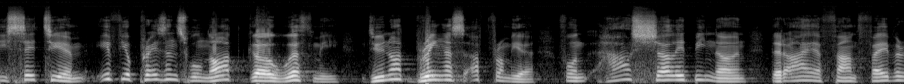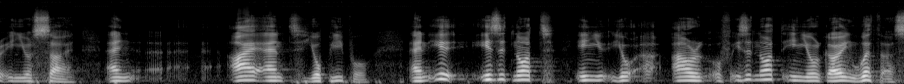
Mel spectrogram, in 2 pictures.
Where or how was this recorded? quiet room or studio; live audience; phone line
live audience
